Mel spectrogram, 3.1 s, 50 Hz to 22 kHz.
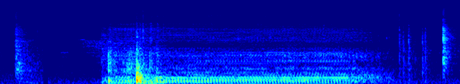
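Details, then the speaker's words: Power window motor from an XC Ford Fairmont restoration, run on the bench; about 1.5 seconds of rough buzzing whir, noisiest of the set, owner suspects dry bearings and plans to disassemble it. "That one's clearly the noisiest of all, this one here. So I think we might pop him apart and have a look and see if we can figure out why she's so noisy. Might be a bit dry on the bearings."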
